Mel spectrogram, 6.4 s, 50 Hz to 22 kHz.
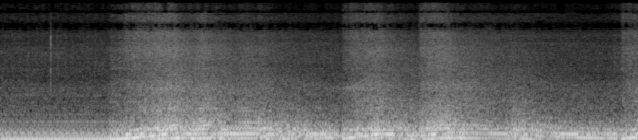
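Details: Chassis-swapped 1965 Mustang, first start in about 6 months: a loud open-exhaust engine climbs and falls through several blips, clean and even with no knocks or misses; the engine runs healthy.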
